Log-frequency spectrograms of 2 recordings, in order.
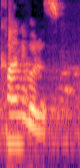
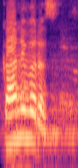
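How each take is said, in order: First: The first consonant is said with a breath. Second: The first consonant is said without a breath. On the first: The speaker calls it right. "थोड़ा ह के साथ में" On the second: The speaker calls it wrong. "क को ऐसा नहीं बोलना"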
